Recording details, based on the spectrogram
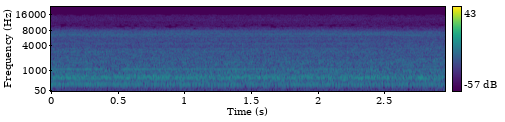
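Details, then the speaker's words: APC Back-UPS XS 1300 desktop UPS reassembled with the temperature sensor reconnected. A steady fan rush with a faint constant hum and no beeping: the UPS is running normally on mains with no error. "Click Clack see if we get an error all right so that's happy"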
